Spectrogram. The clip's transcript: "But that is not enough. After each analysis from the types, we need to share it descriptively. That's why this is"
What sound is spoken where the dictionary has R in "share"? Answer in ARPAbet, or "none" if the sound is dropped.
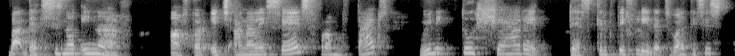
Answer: R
